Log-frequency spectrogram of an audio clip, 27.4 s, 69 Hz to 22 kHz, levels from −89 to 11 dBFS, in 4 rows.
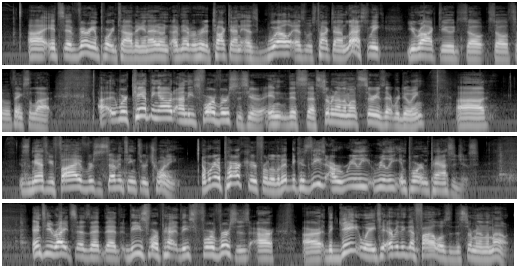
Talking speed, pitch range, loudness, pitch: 225 wpm, 135-195 Hz, -16 LUFS, 160 Hz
